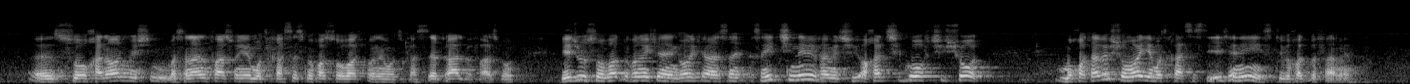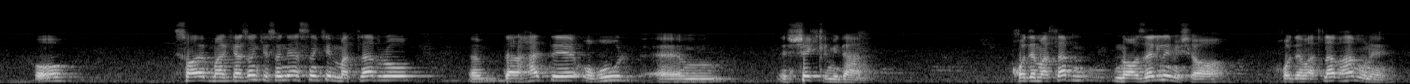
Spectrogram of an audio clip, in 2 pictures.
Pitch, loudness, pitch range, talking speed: 175 Hz, -21 LUFS, 145-195 Hz, 130 wpm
